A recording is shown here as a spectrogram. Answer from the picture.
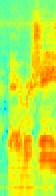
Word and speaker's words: Miramichi: Yeah, Miramichi.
